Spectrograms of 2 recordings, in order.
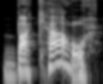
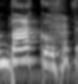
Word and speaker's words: Baku: För det här var nog det bästa. Bacau! Uh, Baku. Jag skulle sagt Azerbajdzjan istället så hade vi sluppit det.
